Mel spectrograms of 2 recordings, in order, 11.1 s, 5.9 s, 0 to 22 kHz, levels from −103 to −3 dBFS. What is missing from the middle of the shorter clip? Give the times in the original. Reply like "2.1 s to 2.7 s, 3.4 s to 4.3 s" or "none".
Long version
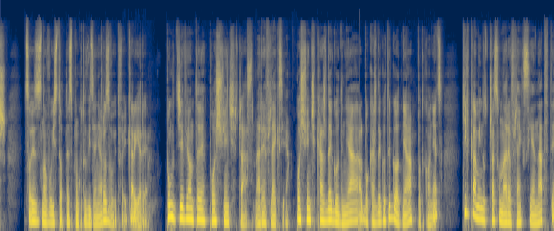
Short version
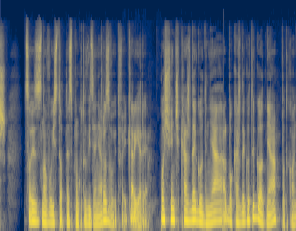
3.1 s to 5.8 s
